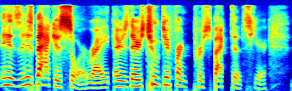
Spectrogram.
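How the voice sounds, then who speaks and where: Moderate-paced man with an American accent, fairly high pitch, ordinary pitch variation. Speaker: podcast host. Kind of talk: casual chat. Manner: soft-spoken; halting.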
